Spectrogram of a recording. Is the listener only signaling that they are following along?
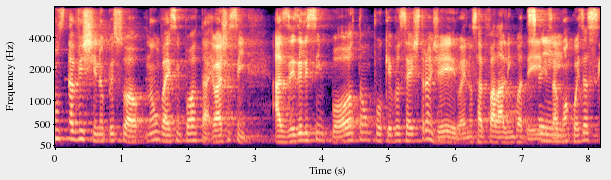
Yes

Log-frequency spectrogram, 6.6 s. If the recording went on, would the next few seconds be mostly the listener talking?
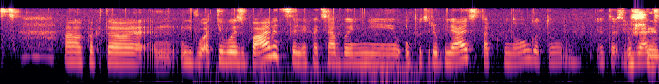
Yes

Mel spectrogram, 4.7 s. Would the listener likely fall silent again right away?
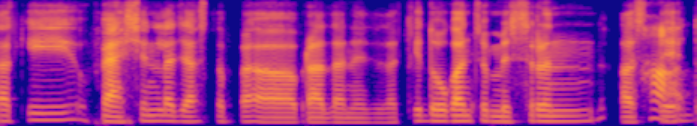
No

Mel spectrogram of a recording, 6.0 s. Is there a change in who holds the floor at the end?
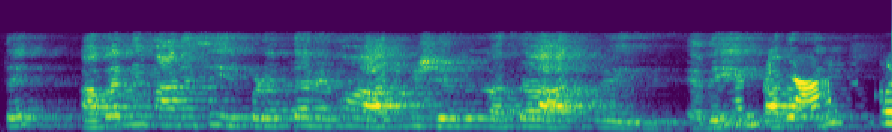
Yes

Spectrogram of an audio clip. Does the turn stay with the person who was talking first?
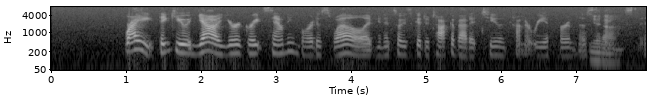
Yes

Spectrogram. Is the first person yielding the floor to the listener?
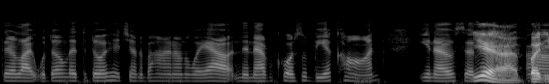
Yes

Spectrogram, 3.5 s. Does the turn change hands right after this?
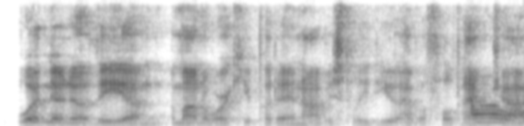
Yes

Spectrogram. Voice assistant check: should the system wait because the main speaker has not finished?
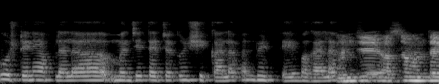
No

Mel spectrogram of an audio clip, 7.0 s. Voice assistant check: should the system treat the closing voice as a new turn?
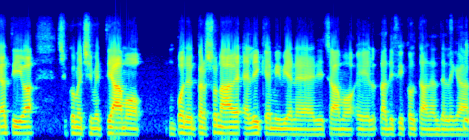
Yes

